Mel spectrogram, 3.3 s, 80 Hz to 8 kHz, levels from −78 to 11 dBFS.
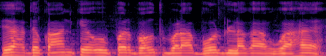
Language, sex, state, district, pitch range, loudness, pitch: Hindi, male, Jharkhand, Garhwa, 125-140 Hz, -13 LUFS, 135 Hz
